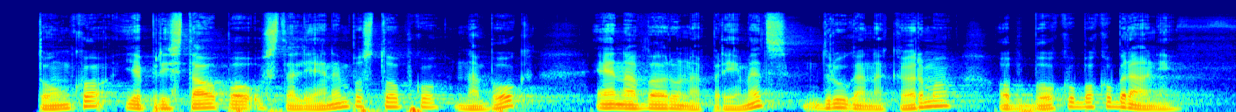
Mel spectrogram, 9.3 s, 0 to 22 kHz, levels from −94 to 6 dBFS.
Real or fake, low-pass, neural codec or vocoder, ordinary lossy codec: real; 14.4 kHz; none; none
